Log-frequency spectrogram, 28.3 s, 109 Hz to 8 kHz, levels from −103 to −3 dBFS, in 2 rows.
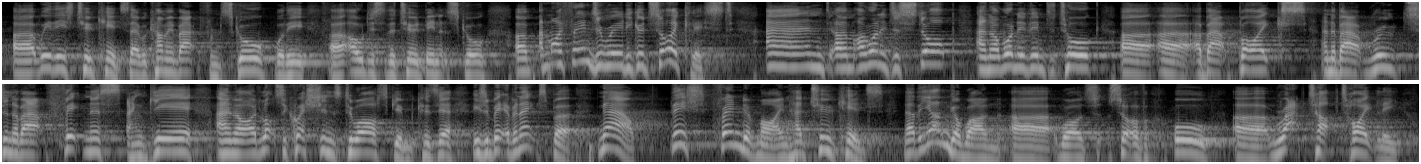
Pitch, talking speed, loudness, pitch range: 190 Hz, 195 wpm, -39 LUFS, 155-220 Hz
